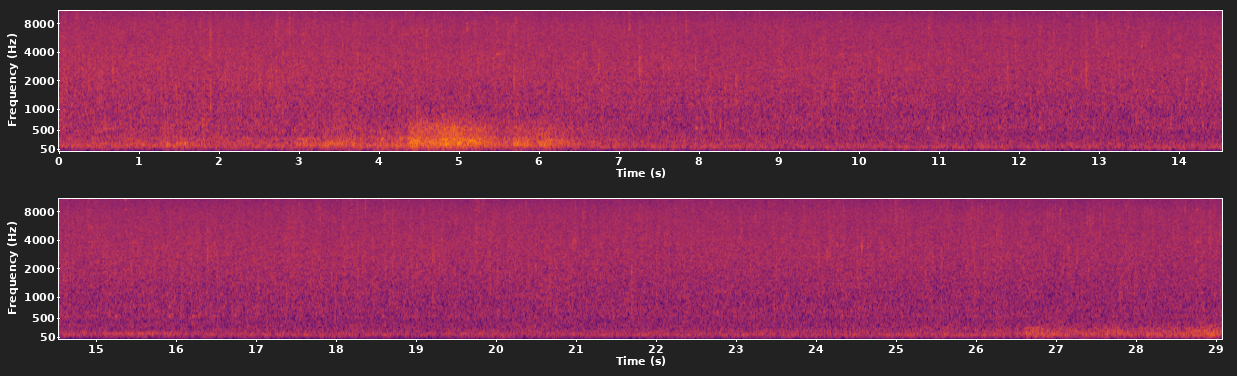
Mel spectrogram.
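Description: Sleet falling in a steady hiss, with a low rumble of thunder swelling about five seconds in.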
